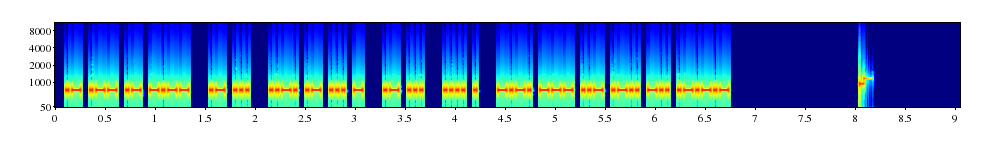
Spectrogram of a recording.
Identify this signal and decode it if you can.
Morse code, heard as a keyed tone, about 40 wpm, 700 Hz. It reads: AWAY AS FAST AS HE COULD.
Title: Sentences from Top 1000 Words - Review Part 2 - 40wpm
